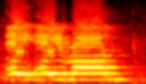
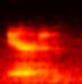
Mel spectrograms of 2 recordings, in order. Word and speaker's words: Aaron: now you better be sick dead or mute a Aon here uh why didn't you say it the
